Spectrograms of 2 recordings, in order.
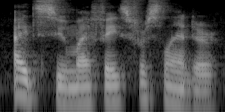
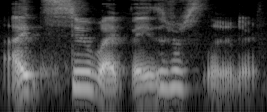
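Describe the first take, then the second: First: Said in the usual way. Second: I'd sue my face for slander, drawn out, higher and slower; slower, higher retake. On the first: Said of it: "repeated line". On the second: Shown as a demonstration. Reader redoing the Patrician's quip, slower and higher. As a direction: lean on sue and let it fall. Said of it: "retake of the line".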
